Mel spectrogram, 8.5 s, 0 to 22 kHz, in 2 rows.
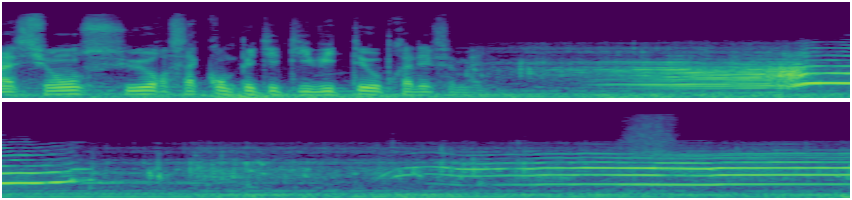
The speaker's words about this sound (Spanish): Y hay cosas que aún no sabemos sobre los cantos de las ballenas. Los llamamos cantos porque las ballenas emiten vocalizaciones con una frecuencia regular, con frases de 4, 5 o 6 vocalizaciones en bucle durante 15 o 20 minutos.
